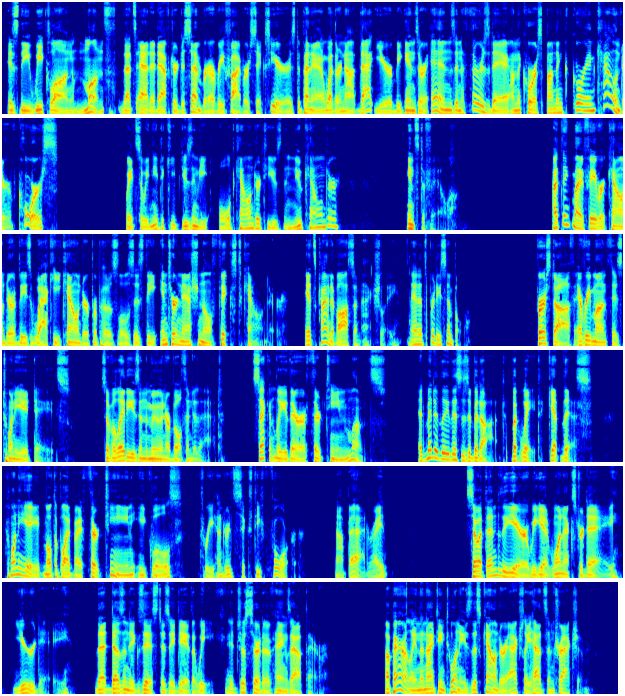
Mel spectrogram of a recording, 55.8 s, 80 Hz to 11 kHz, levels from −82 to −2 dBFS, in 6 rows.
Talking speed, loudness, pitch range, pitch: 165 wpm, -24 LUFS, 90-120 Hz, 100 Hz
